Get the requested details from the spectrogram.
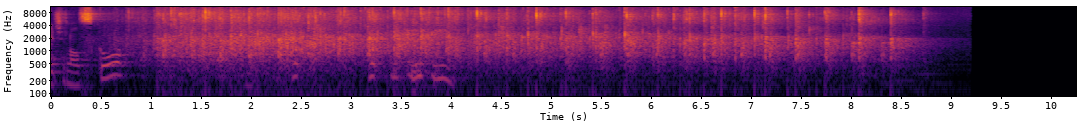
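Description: An audience claps and applauds steadily, then the applause fades out.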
